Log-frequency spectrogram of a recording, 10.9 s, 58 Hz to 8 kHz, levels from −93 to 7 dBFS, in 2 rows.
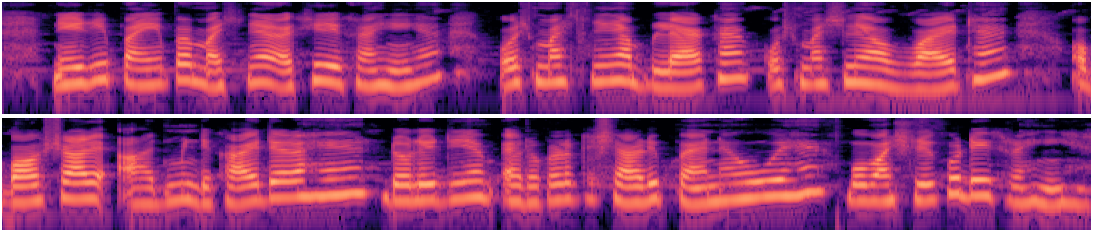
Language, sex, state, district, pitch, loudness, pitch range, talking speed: Hindi, female, Rajasthan, Nagaur, 225 Hz, -18 LUFS, 205-255 Hz, 215 wpm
